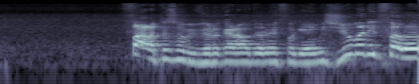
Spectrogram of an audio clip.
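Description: A young man talks with animation close to the microphone.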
